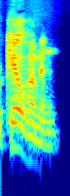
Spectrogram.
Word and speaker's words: Kilchoman: The H is highlighted and stylized. And so Kilchoman.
